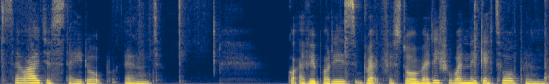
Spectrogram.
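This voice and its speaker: A woman whispers quietly at a moderate pace. Her voice is somewhat breathy. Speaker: card-making crafter. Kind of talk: tutorial. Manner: quiet, near whisper.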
